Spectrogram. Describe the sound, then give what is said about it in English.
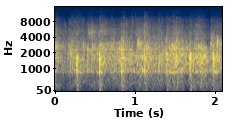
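Rhythmic clapping from a church audience: a steady run of many evenly spaced claps at moderate loudness, with no voices. “Clap for Jesus Christ.”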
